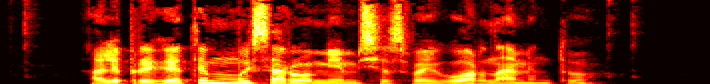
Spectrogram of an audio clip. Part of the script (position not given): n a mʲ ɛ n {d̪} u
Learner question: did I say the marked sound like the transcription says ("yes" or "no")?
no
